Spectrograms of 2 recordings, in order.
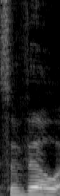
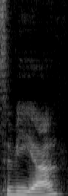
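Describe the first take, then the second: First: The name is said with English sounds, ending '-vil'. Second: The name is said with Spanish sounds, ending '-ya'. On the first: "that's how you say it in English" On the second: "That's the correct Spanish pronunciation"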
